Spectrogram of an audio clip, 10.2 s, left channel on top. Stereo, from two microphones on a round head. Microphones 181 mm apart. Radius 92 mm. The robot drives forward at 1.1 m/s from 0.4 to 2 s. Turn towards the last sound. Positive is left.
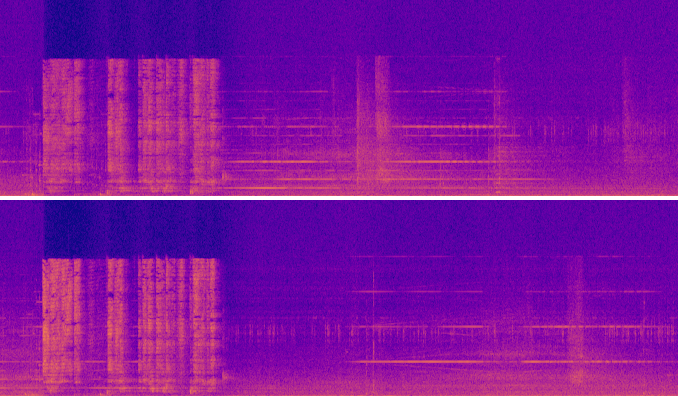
turn(degrees=25)  # may be behind; listen again after turning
